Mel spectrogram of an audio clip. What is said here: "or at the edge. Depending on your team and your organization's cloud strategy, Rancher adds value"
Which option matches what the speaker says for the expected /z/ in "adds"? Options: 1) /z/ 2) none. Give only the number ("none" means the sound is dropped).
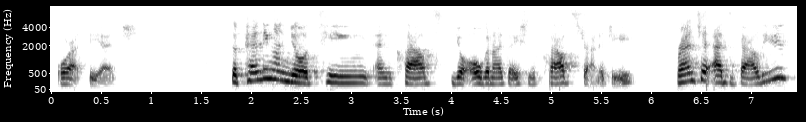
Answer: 1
